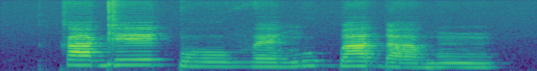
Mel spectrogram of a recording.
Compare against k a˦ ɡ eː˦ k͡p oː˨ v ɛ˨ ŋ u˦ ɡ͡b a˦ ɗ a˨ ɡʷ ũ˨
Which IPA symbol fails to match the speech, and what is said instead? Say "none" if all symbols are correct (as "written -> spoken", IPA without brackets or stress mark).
none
